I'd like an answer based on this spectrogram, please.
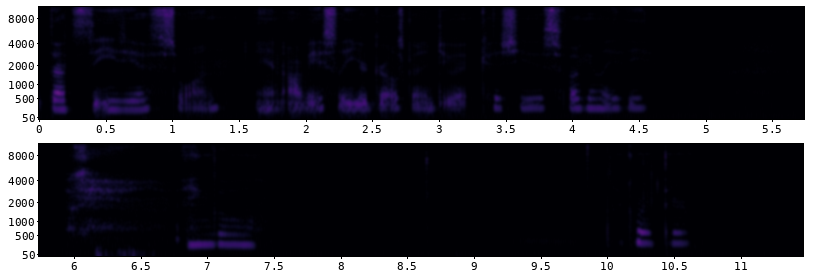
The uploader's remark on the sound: After being on hold in my phone but then I switched AirPods and it sounds like I’m on a phone call.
